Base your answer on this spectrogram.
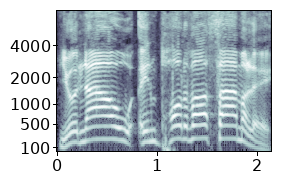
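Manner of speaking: very high, slow, put-on British accent. Retelling what the guy in charge said at the judges dinner, in [name]'s British accent. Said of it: "that's your British accent".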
